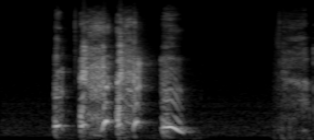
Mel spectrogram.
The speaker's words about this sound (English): Yeah, as you are coughing, … is also coughing.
